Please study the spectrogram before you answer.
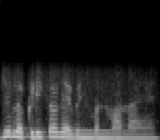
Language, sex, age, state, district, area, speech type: Hindi, female, 18-30, Madhya Pradesh, Betul, rural, conversation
